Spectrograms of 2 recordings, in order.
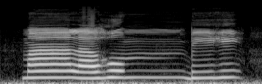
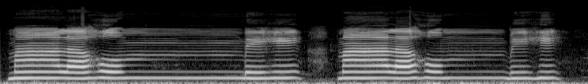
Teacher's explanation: ini huruf mim bertemu dengan huruf ba, maka kita bacanya dengan gunnah yang dipanjangkan. Malahum bihi, dua harokat boleh. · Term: ikhfa syafawi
